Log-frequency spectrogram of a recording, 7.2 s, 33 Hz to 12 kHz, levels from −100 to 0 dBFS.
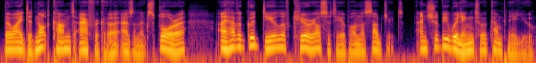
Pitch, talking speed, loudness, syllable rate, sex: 110 Hz, 225 wpm, -20 LUFS, 6.2 syllables/s, male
